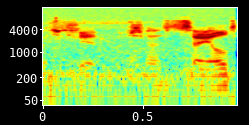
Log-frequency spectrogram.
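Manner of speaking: ordinary delivery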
